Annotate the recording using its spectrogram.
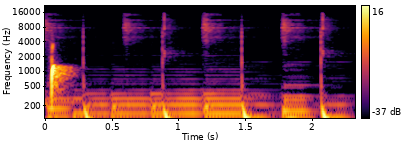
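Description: A short cartoon plop sound effect right at the start, the loudest moment, then upbeat background music with a steady kick-drum beat about twice a second.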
